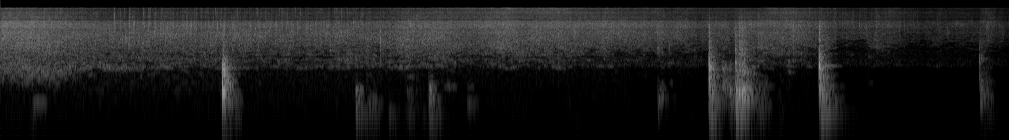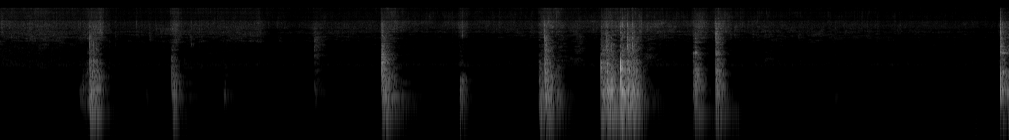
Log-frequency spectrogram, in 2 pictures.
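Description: Meat sizzles in hot rendered fat in a wok as a cup of ginger-garlic water goes in; the sizzle fades away over the first several seconds. A wooden spatula knocks and scrapes against the pan now and then while the meat is stirred.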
